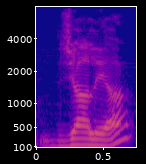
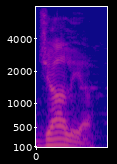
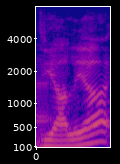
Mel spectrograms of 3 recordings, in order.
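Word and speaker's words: Djalia: No, it's not Jalia. It's actually a silent D. It's Hall of Jalia. It's not hall of Dalia.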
